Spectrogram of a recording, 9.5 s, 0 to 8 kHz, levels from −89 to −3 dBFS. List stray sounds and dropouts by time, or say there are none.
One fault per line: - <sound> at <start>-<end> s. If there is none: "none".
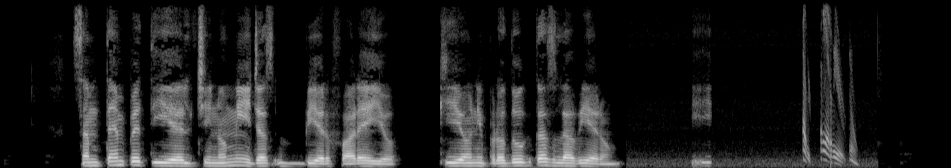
- laugh at 6.9-7.1 s
- chirp at 8.0-8.6 s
